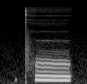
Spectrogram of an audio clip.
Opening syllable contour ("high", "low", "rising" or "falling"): low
